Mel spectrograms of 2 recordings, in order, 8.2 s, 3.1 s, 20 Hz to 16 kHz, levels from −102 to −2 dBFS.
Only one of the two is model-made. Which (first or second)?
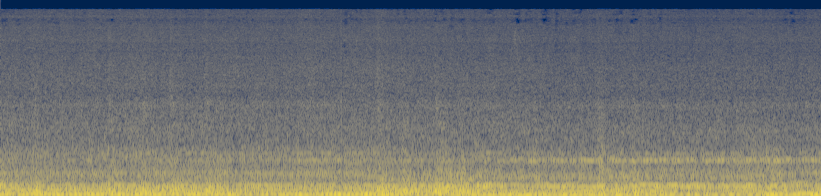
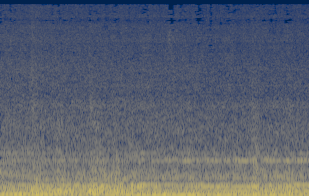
first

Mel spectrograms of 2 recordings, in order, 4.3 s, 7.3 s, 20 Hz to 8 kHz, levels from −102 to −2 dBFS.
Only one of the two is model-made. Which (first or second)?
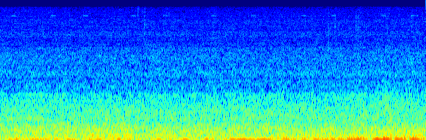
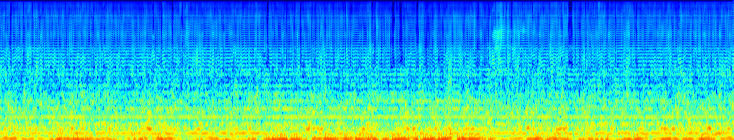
second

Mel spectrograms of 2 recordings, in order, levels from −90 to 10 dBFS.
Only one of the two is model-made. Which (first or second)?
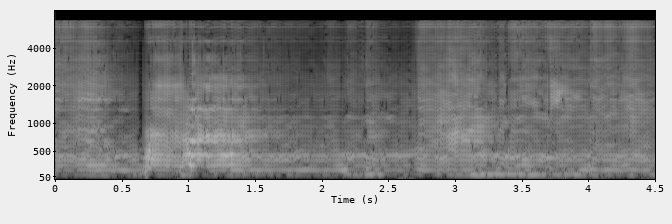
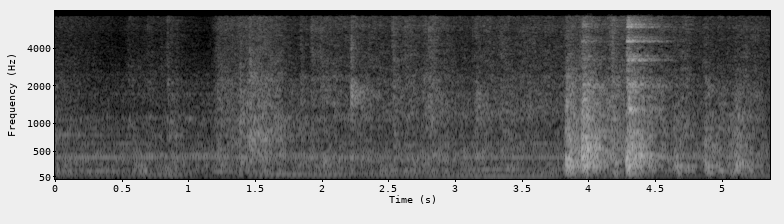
first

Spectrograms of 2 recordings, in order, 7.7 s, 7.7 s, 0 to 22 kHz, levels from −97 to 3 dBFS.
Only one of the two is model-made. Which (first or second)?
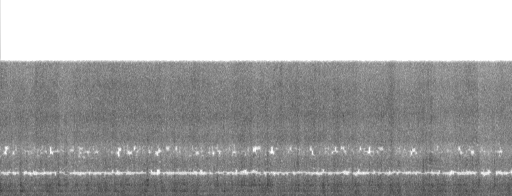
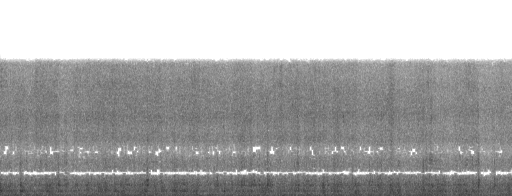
first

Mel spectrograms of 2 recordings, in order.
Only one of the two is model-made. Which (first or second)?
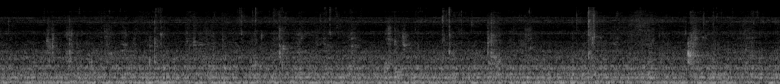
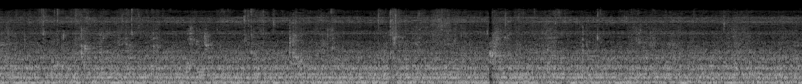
first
